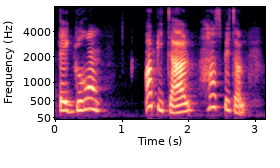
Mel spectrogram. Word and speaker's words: hôpital: Cet hôpital est grand. Hôpital, hospital. Hôpital, ça commence avec un H muet. It's a silent H.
